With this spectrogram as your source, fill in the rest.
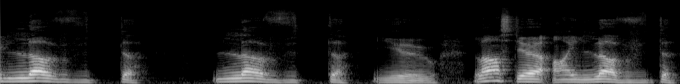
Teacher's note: Last year I loved. You can hear it and feel it. It's coming from your vocal cords. It's a voiced consonant sound.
